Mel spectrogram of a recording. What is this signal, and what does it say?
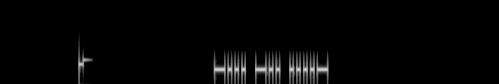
Morse code, heard as a keyed tone, about 34 wpm, 700 Hz. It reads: BD4
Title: Callsign Prefixes for Top 100 DXCC - 35wpm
